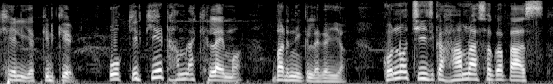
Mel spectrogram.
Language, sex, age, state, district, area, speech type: Maithili, male, 18-30, Bihar, Darbhanga, rural, spontaneous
